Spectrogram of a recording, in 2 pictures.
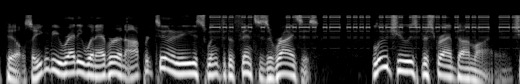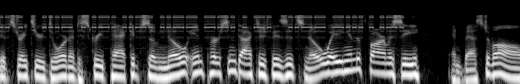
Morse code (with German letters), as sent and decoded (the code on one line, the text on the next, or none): -.. .. . / ..-. .- .... .-. --.. . ..- --. . / ...- . .-. ..-. ..-- --. . -. / ..-- -... . .-.
DIE FAHRZEUGE VERFÜGEN ÜBER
